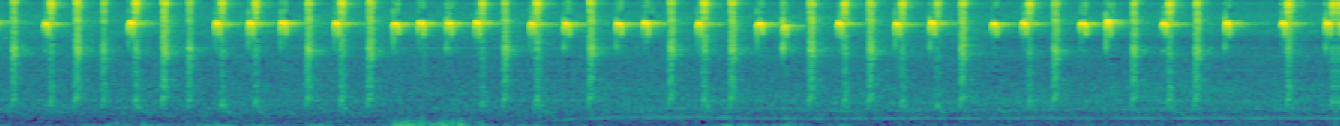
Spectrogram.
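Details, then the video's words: Long, unbroken series of crisp, high-pitched clicking chirps from a squirrel, about three per second and fairly even, with a short dull thump early on and then a low steady hum underneath. "Squirrel sound"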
